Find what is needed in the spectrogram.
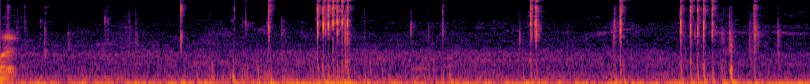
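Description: Irregular sharp clicks and light clatter of a small hand tool being picked up and handled, with the loudest clicks about one and a half seconds in and near the end.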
